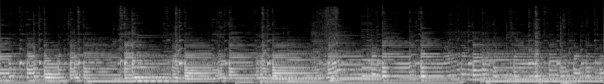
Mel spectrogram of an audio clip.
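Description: Instrumental break of a Turkish folk song: plucked string instruments play a quick melody of short notes over a low bass line.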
